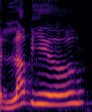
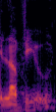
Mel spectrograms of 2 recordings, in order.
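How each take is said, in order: First: Bright high sing-song love you; mock American goodbye. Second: Said in the usual way. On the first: Foreigner mimicking families after lunch, sing-song. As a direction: imitate a cheery American parting.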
